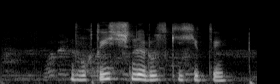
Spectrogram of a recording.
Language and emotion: Russian, neutral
